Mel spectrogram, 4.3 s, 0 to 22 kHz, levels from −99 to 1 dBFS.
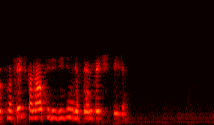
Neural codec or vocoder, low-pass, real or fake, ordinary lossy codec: autoencoder, 48 kHz, 32 numbers a frame, DAC-VAE, trained on Japanese speech; 3.6 kHz; fake; AAC, 16 kbps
